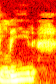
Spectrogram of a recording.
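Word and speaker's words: lede: the lead which again sometimes is spelled l-e-d-e but it's still pronounced lead and that was intentional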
